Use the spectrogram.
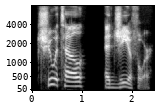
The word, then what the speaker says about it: Chiwetel Ejiofor: So it's Chiwetel Ejiofor. That is how you pronounce it.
